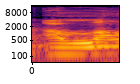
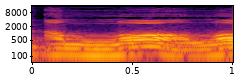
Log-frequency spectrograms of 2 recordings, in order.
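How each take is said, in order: First: আল্লাহ with a thin open "Allah"; wrong light "laa". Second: আল্লাহ said "Allaw", rounded and long; heavy "law". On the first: Teacher showing what is never right, light "laa" in আল্লাহ. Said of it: "এখানে কখনো আল্লাহ হবে না". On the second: Teacher applying the rule, heavy "law" in আল্লাহ. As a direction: make the l of আল্লাহ heavy, vowel "aw". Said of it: "এখানে হবে". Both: Shown as a demonstration.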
